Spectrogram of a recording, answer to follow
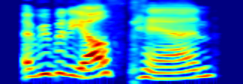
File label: Whine Else Can, 1 girl, 9 yrs; Whining; VoiceBox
